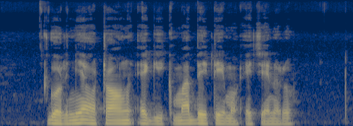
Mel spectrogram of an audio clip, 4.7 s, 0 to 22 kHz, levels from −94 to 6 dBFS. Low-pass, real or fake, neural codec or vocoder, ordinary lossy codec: none; real; none; none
